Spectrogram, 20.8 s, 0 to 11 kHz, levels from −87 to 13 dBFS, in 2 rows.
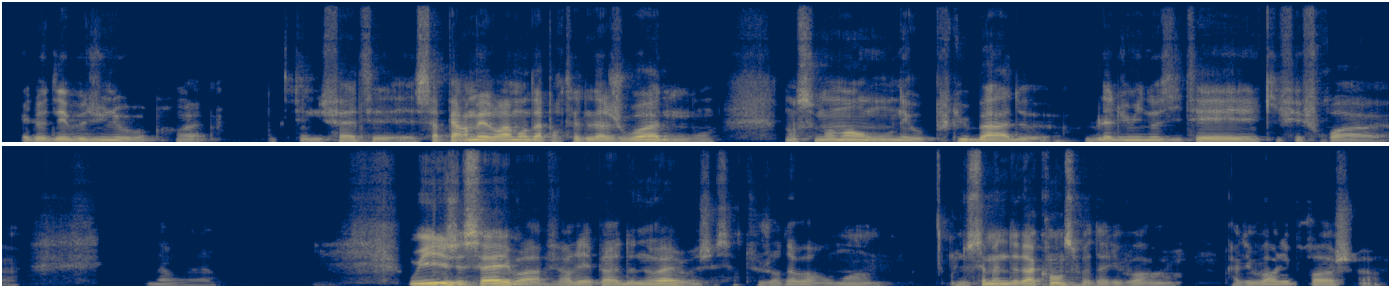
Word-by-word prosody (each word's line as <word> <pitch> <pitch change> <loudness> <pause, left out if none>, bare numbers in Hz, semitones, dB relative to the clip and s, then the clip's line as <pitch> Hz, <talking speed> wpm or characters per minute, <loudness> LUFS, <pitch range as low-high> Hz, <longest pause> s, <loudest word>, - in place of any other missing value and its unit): Et - - -7
le 100 -1 -2
début 105 +1 -1
du 105 0 -4
nouveau, 95 -2 -4 0.2
ouais. 95 -3 -10 0.7
C'est 95 - -10
une 95 - -9
fête 105 +3 -5
et 95 +1 -8
ça - - -1
permet 110 +1 +4
vraiment 105 +1 +4
d'apporter 105 +1 -2
de 110 - -5
la 100 -1 +1
joie 110 +5 +3
donc 105 -2 -7
dans 105 0 -17 0.5
dans 100 - -8
ce 100 +3 -3
moment 105 +2 +1
où 105 - 0
on 100 0 -4
est 100 - -2
au 100 - -5
plus 100 +4 -5
bas 115 0 +2
de 110 +4 -8 0.3
la 105 -1 -2
luminosité 105 +2 -2
et 105 - -10
qu'il - - -10
fait - - -10
froid, 105 -1 -7 1.2
donc 100 0 -18
voilà. 100 0 -25 1.5
Oui, 125 +5 +10
j'essaye, 120 -2 +8
voilà, 95 -3 +1
vers 100 +2 -8
les 100 -1 -2
périodes 105 0 -3
de 100 - -4
Noël. 110 +3 +1
Ouais, 90 -3 -11
j'essaie 120 +5 -10
toujours 100 -2 -14
d'avoir 95 -1 -7
au 95 - -14
moins 100 -1 -11 0.6
1 100 - -11
semaine 105 0 +2
de 100 - -1
vacances, 135 +6 +2
ouais, 105 - -8
d'aller 100 0 -9
voir 100 0 -8 0.6
aller 95 +1 -11
voir 100 0 -4
les 95 - -5
proches, 105 +1 -4
heu - - -14
105 Hz, 180 wpm, -22 LUFS, 100-110 Hz, 1.5 s, Oui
